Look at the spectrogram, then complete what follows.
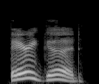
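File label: "very good", British English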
